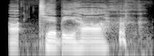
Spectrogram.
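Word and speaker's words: Oktibbeha: Yeah, I think even locals pronounce it differently. Some people pronounce it Octibiha. Some people pronounce it another way.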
